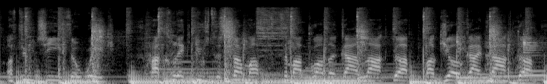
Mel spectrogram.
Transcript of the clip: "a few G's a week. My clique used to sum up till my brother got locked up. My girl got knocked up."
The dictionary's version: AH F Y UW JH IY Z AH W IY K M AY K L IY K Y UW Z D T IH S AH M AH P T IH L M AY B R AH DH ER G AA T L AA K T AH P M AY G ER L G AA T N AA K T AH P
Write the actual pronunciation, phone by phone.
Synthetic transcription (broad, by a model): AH F Y UW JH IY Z AH W IY K M AY K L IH K Y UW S T IH S AH M AH P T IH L M AY B R AH DH ER G AA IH L AA K T AH P M AY G ER L G AA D N AA K T AH P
